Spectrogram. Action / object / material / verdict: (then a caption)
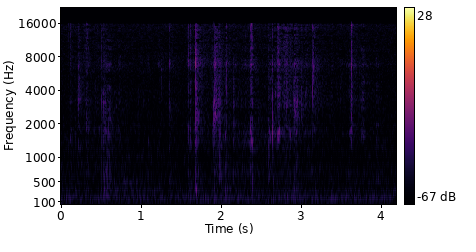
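scrape / bar of soap / soap / none. A solid pink bar of soap, held in a hand with black nail polish, is shaved with a metal blade. The result is a quiet series of short, crisp scraping and crackling ticks, mostly bright and high with almost no low end. Each stroke dies away almost instantly, and a few sharper snaps stand out near the middle.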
